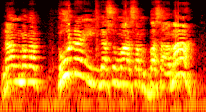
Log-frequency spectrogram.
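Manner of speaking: preacher booming the verse; preaching at full force. Acted. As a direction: proclaim it slowly to the church. Preacher proclaims Jesus' words.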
